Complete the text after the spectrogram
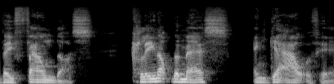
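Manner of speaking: plain reading voice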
